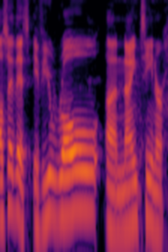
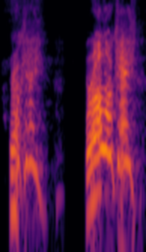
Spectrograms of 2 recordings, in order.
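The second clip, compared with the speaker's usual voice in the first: very high, out of breath, gasping between words; 5 dB louder than usual. Voicing a character after he kills a creature with a dagger: panting while speaking. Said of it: "and then he's just, like, panting".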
